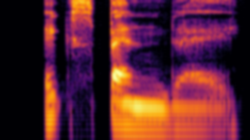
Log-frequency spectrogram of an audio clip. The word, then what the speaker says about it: Expenday: Not you, when you're using Expenday. Spell it E-X-P-E-N-D-A-Y, just like it sounds, and you'll be spelling a slick and simple system for keeping track of your expense account with just a few easy clicks.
